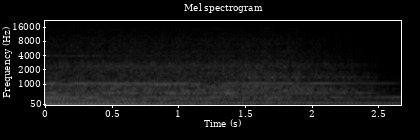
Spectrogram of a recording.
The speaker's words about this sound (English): You see how critical the transportation is. Here's one of the trucks pulling out.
